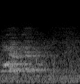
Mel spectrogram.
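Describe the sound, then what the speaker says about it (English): A single short dog bark or yip, played back as a sound effect for a scale model train layout, fairly loud and alone without talk. "Dog barks, fantastic for keying off."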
